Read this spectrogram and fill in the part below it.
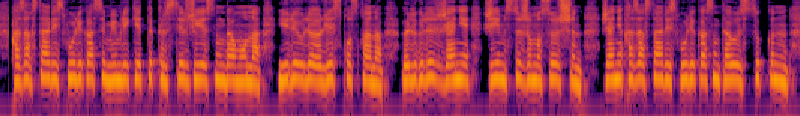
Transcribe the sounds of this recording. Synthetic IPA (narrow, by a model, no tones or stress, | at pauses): qʰɑzɑqst̪ɑnɾe̞spublijkɑsəme̞mle̞kʲe̞t̪ːɪk̚ʲʰːɪɾɪst̪e̞ɾʒʏje̞sɪnɪŋd̪ɑmuənɑjele̞wlɪʏle̞sqʰo̞sqɑnəʏlɡʲɪlɪʒæne̞ʒemɪst̪ɪʒʊməsəʏʃɪnʒæne̞qʰɑzɑqst̪ɑnɾe̞spublijkɑsənəɴt̪ʰæwe̞lsɪzd̪ɪk̚ʲʰːʏnɪn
